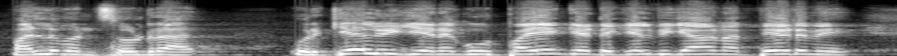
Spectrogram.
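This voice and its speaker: A man's voice: very high voice, fairly even intonation, quick pace, bright, forceful tone. A man giving a guest speech at a school function, telling stories and putting questions to the audience as a seasoned debate speaker. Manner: storytelling orator who asks the audience questions.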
